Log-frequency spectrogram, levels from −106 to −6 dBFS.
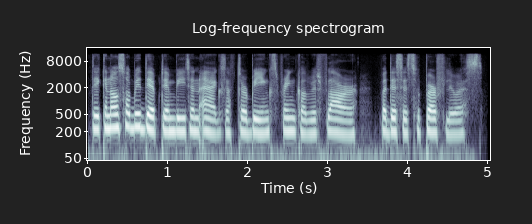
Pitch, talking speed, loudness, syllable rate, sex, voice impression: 205 Hz, 200 wpm, -18 LUFS, 5.3 syllables/s, female, feminine, adult-like, tensed, clear, fluent, intellectual, friendly, elegant, sharp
